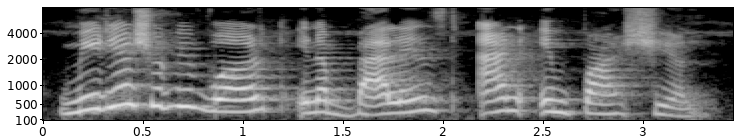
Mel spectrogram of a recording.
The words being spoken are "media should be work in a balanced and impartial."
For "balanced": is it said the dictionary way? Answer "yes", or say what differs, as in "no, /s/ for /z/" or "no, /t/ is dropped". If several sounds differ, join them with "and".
yes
